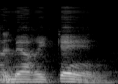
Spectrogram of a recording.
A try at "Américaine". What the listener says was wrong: A little bit more open in the back of your mouth. Américaine.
